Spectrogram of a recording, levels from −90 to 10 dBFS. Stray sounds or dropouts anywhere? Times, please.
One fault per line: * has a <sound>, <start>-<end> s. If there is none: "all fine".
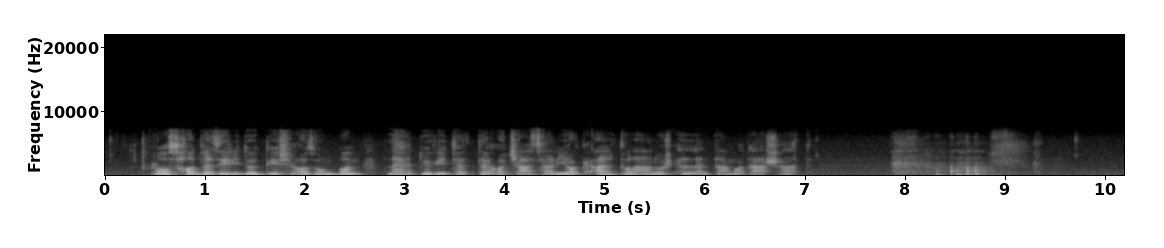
* has a laugh, 7.9-9.4 s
